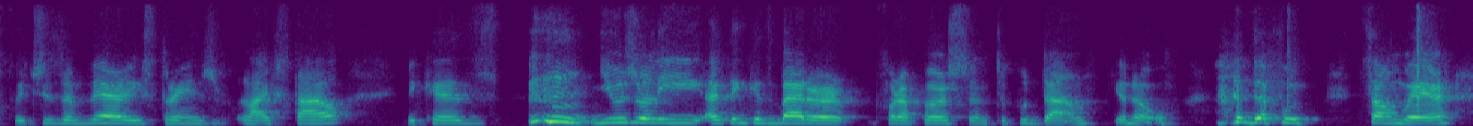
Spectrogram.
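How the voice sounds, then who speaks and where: A woman's voice: medium pitch, muffled recording. A woman, a filmmaker guest answering interview questions reflectively, with many fillers. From Hungary.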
